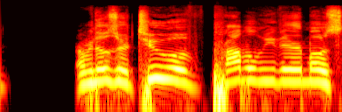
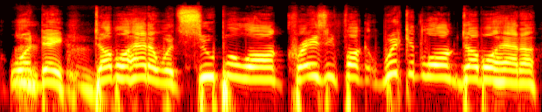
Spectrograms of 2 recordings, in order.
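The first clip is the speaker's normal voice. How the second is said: Boston accent impression; 5 semitones higher than usual. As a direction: ham up a proud Boston Red Sox fan with a heavy Boston accent. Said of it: "a better Boston accent impression".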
